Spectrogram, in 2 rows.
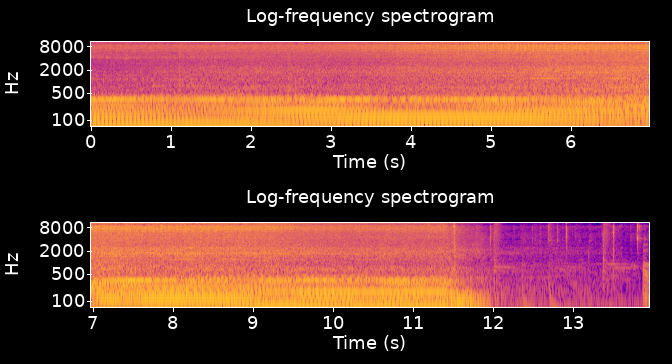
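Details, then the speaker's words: Supra engine after installing HKS 264 cams, new water pump and cam seals: started easily, smooth even idle about eleven seconds then clean shutdown, no knocks; coolant still burping. "so car started up nice and easy. Just normally in this weather it takes three, four cranks to start or maybe I just got the timing a little bit better than it was before. But it started up easy."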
